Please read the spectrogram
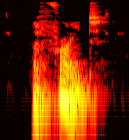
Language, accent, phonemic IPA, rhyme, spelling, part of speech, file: English, Southern England, /əˈfɹaɪt/, -aɪt, affright, noun / verb / adjective, LL-Q1860 (eng)-affright.wav
- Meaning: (noun) Great fear, terror, fright; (verb) To inspire fright in; to frighten, to terrify; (adjective) afraid; terrified; frightened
